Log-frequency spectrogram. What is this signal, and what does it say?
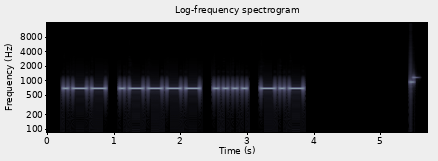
Morse code, heard as a keyed tone, about 17 wpm, 700 Hz. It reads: W1HK
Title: USA Callsign DE Callsign - 4 Characters - 17wpm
